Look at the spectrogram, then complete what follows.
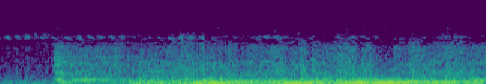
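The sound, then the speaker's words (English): A car engine catches abruptly after a brief quiet moment, then settles into a steady, loud low rumble that rises and wavers in pitch as it revs and idles, with no voices. “Starts like a bird.”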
